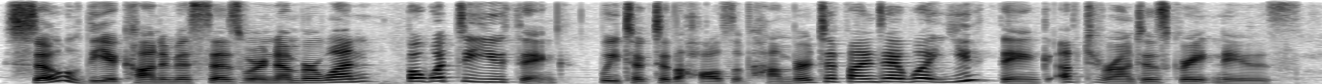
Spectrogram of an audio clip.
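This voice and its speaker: A young female news anchor with a fairly low voice delivers the headlines in a crisp, measured newsreader cadence. She is in a campus newsroom studio, and soft music sits faintly under her voice. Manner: crisp, even newscaster delivery. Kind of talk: scripted news reading.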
